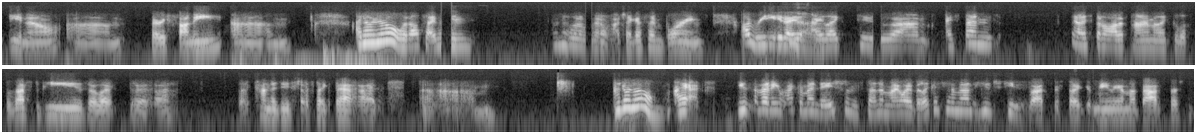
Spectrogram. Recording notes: joined on the phone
